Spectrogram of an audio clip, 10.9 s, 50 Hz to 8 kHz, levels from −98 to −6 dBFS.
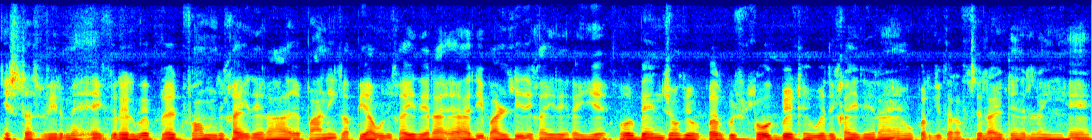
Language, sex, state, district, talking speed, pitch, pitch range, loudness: Hindi, male, Chhattisgarh, Balrampur, 235 wpm, 100 Hz, 95-105 Hz, -18 LUFS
